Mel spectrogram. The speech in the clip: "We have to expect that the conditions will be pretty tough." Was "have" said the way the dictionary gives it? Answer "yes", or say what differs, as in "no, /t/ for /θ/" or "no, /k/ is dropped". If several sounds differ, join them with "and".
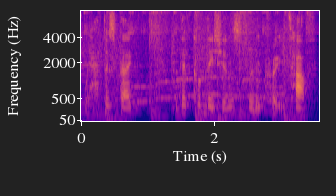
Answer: no, /f/ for /v/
